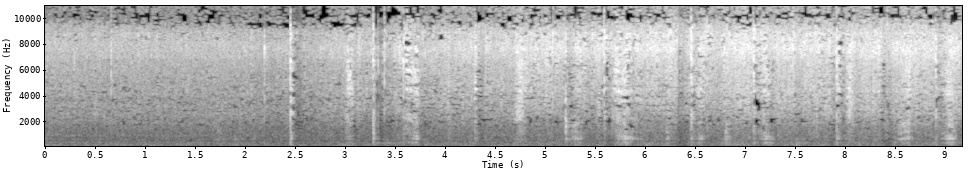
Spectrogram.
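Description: Chopped onion, green chilli and grated ginger-garlic sizzling in hot oil in a kadhai, with a spatula scraping and stirring against the pan. The sizzle and the scraping strokes grow louder about three seconds in, once stirring starts in earnest.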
